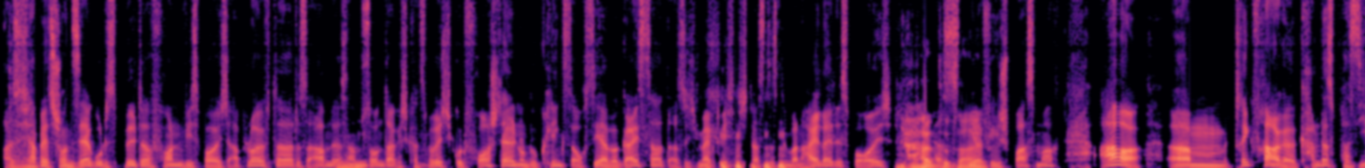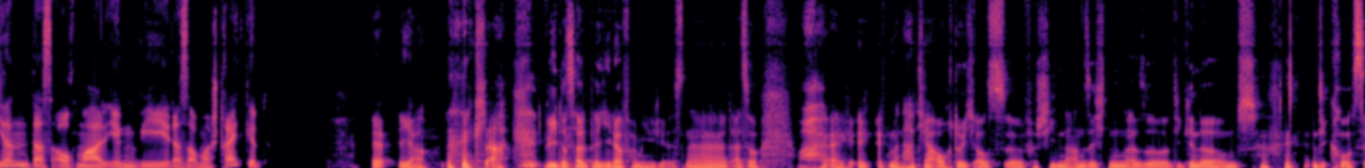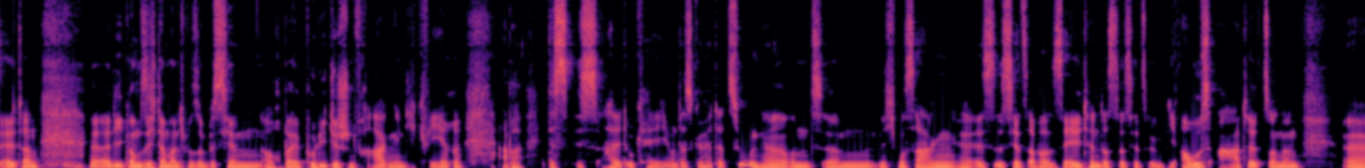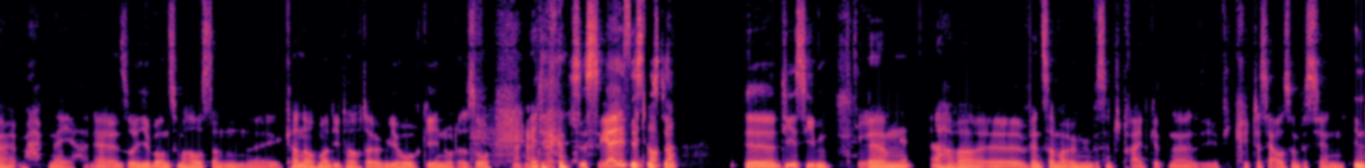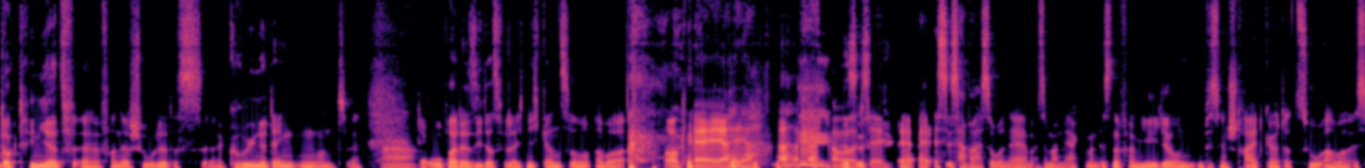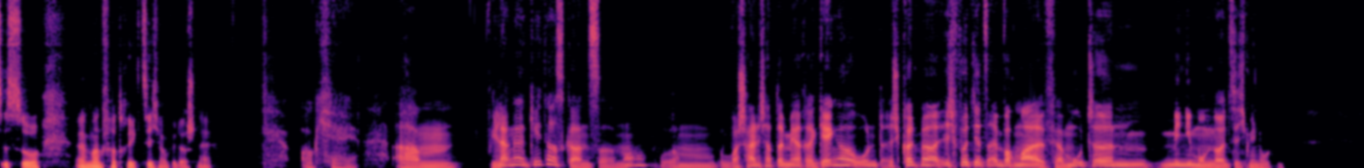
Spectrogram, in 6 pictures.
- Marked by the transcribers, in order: chuckle; laughing while speaking: "Ja"; stressed: "Aber"; chuckle; snort; chuckle; laughing while speaking: "Ey, das ist"; chuckle; laugh; chuckle
- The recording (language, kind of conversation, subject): German, podcast, Was verbindest du mit dem Sonntagsessen?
